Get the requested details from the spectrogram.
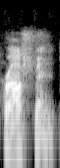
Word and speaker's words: Rutschman: They have this young, double play combo up the middle, and they still got Adley Rutschman. Is that how you pronounce it? – Yeah, Rutschman. Yeah.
